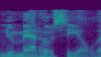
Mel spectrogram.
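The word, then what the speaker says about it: pneumatocele: By the way, somebody said it's pronounced pneumatocoel.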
